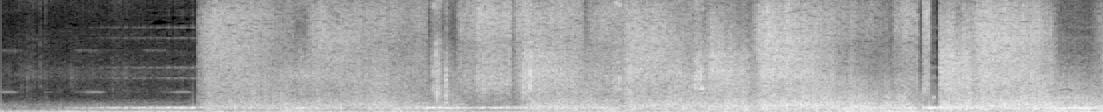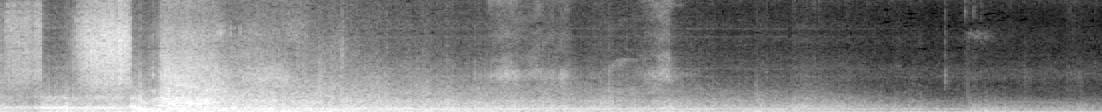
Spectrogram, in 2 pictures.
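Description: A strong wind roars and swells, then slowly dies down.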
